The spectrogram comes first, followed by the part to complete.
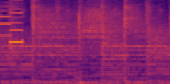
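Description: A short, high electronic beep from a Bosch spexor mobile alarm unit just after the start, as a button on it is pressed, over steady background music.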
